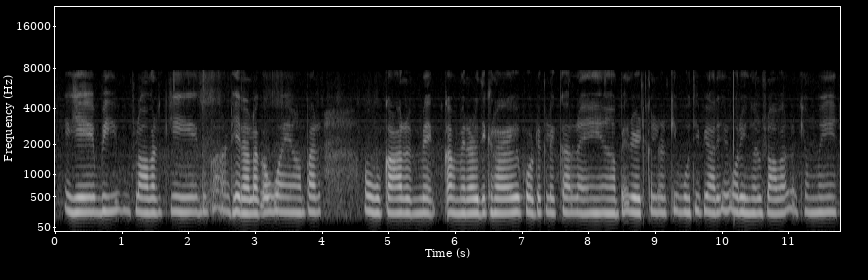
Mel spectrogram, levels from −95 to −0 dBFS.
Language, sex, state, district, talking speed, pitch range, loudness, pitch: Hindi, female, Uttar Pradesh, Budaun, 185 wpm, 235-255 Hz, -37 LUFS, 245 Hz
